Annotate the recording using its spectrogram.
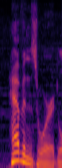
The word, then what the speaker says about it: Heavensward: How do you say that? Heavensward, like upward? Yeah, I got it.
